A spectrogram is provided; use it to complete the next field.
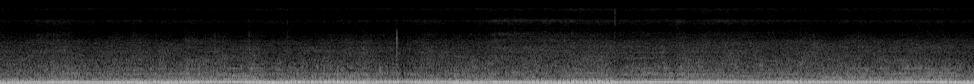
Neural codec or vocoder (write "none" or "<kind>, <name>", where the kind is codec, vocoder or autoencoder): codec, SNAC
